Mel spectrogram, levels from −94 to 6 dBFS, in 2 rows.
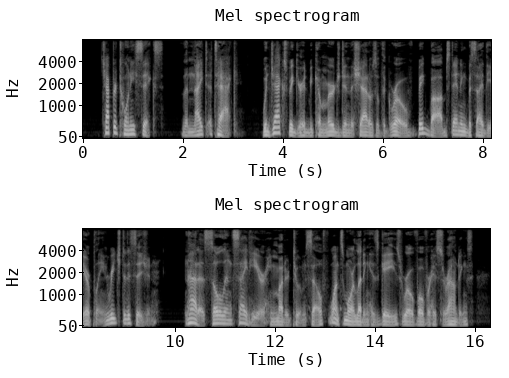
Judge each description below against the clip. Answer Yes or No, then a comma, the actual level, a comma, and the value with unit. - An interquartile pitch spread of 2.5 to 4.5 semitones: No, average, 5.0 semitones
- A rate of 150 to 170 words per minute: Yes, average, 165 wpm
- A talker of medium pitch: No, very low, 95 Hz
